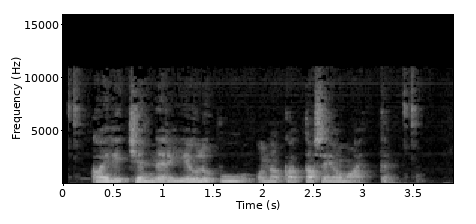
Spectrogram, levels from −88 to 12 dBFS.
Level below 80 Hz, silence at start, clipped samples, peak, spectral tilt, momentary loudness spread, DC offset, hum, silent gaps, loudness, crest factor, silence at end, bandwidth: -56 dBFS; 0.1 s; under 0.1%; -4 dBFS; -5.5 dB/octave; 13 LU; under 0.1%; none; none; -21 LUFS; 16 dB; 0.4 s; 11 kHz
